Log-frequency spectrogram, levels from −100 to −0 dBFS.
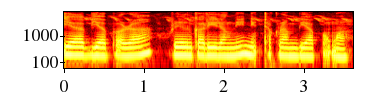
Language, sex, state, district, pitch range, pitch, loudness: Garo, female, Meghalaya, North Garo Hills, 185-200 Hz, 190 Hz, -14 LUFS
